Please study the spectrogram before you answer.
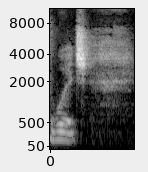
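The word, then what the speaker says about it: Łódź: woods ghetto in poland woods lodz it's pronounced woods i think it's the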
